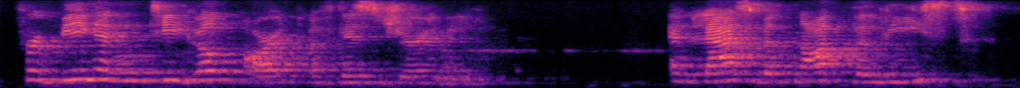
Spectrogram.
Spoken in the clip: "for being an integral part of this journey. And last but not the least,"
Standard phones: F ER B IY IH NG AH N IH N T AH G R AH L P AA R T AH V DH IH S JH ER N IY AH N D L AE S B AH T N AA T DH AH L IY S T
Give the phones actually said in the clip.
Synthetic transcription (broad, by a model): F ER B IY IH NG AH N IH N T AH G AH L P AA R T AH V DH IH S JH ER N IY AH N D L AE S B AH T N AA T DH AH L IY S T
